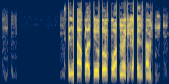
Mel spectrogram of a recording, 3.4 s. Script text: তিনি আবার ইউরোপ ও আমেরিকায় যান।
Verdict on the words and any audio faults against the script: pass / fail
pass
